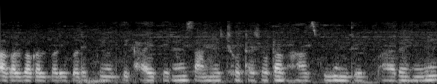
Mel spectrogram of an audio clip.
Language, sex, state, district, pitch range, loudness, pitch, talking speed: Hindi, female, Chhattisgarh, Bastar, 180-185 Hz, -22 LUFS, 180 Hz, 300 wpm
